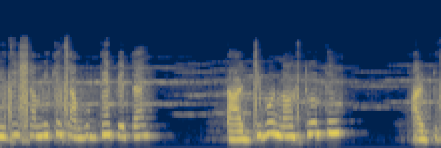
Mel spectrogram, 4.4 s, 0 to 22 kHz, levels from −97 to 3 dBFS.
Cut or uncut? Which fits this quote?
uncut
